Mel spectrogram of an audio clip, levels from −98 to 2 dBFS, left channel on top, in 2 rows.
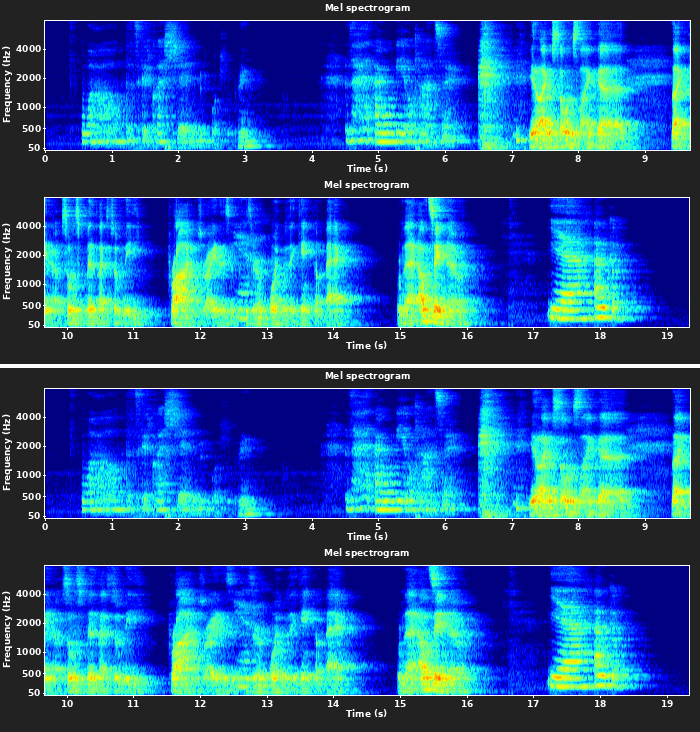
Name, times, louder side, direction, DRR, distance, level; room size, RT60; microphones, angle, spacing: voice 1, 0.5-1.2 1.4-2.4 4.5-6.2 6.5-7.1 8.9-9.2 12.5-13.0 17.2-18.2, equal, 5° left, -4 dB, 0.5 m, -39 dB
voice 2, 7.3-8.7 9.4-11.1 11.6-14.1 15.0-15.9, left 1 dB, 65° left, 3 dB, 0.6 m, -32 dB
3.7 x 2.6 x 3.8 m, 0.91 s
head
